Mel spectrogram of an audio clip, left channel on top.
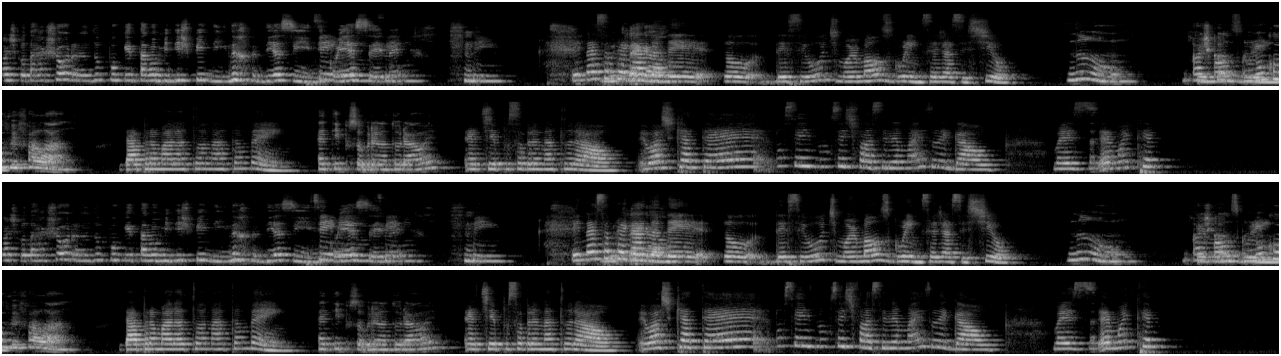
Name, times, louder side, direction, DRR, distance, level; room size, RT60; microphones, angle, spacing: voice 1, 0.0-4.0 4.5-4.8 5.5-5.7 6.0-6.7 10.6-11.3 11.9-13.5 15.9-17.1, left 2 dB, 55° left, 3 dB, 1.0 m, -26 dB
voice 2, 3.2-4.2 4.7-5.0 5.4-10.1 11.9-12.8 14.0-15.7 17.4-22.7 23.3-24.3, right 1 dB, 25° right, 5 dB, 0.5 m, -25 dB
6.0 x 2.4 x 2.8 m, 0.38 s
head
